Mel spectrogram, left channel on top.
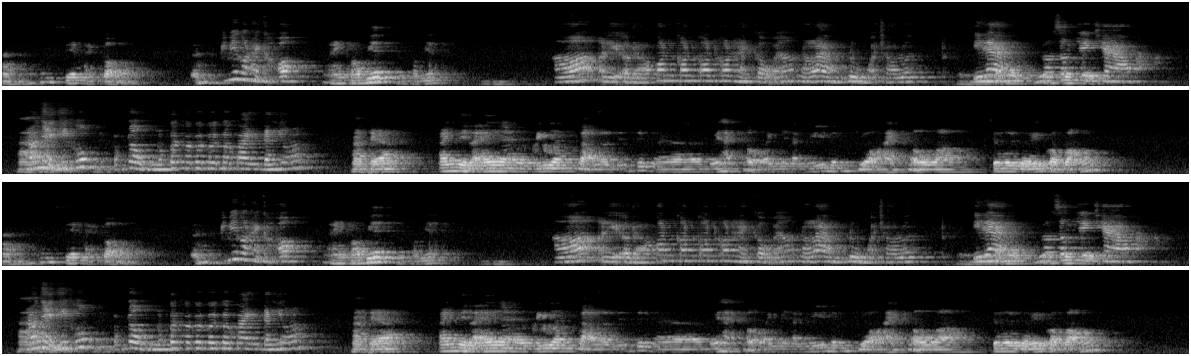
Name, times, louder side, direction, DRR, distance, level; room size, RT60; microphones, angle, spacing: voice 1, 0.0-1.3 1.9-2.2 3.2-4.4 4.9-5.0 9.5-11.0 12.0-12.3 15.4-15.9 16.2-21.5 21.8-22.8, left 1 dB, 15° left, -3 dB, 2.4 m, -20 dB
voice 2, 2.2-2.9 5.5-9.2 9.7-10.1 10.4-11.3 12.1-12.8 13.1-14.9 16.7-17.0, left 1 dB, 25° right, -2 dB, 6.6 m, -22 dB
27.5 x 12.0 x 2.3 m, 0.74 s
head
